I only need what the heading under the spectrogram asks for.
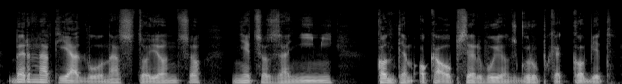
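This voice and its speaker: A man narrating a historical novel as an audiobook, measured and steady. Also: extremely low pitch, dry recording, clean studio sound.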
